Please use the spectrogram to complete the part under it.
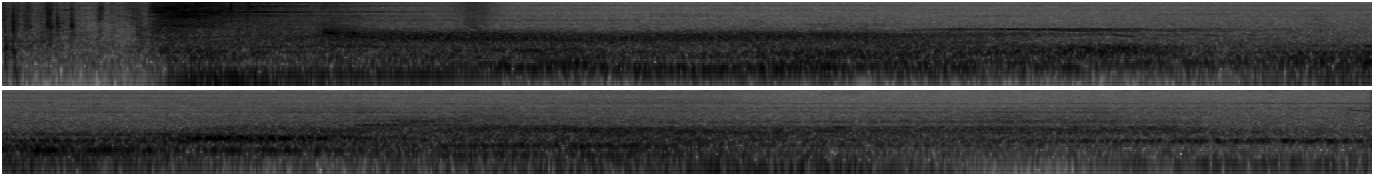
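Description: Wind rushes loudly past, then eases into a soft steady blowing.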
